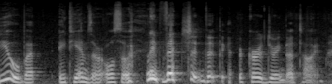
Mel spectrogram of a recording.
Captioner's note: laughs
